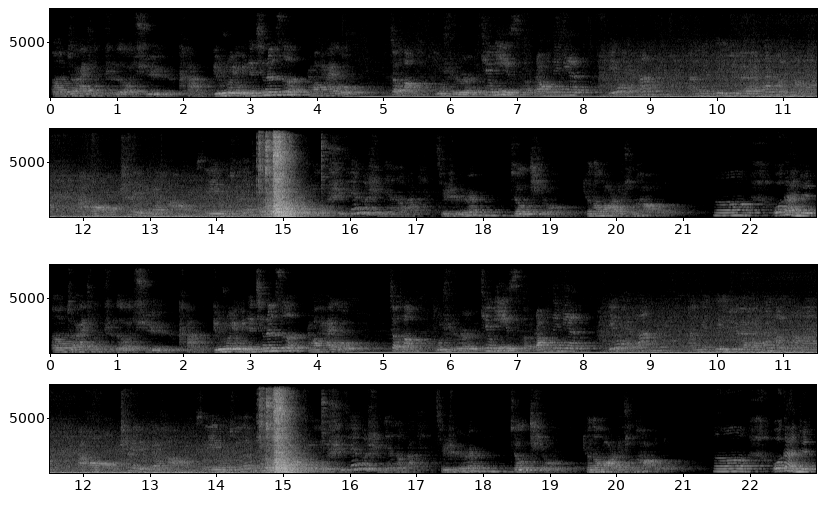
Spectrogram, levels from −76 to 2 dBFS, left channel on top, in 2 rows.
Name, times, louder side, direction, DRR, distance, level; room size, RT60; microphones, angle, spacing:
voice 1, 0.0-4.5 5.1-7.9 8.4-9.1 9.5-17.9 18.4-20.7, right 1 dB, 20° right, -6 dB, 0.6 m, -40 dB
sound 1, 4.4-13.3, right 1 dB, 30° left, 0.3 m, -37 dB
sound 2, 8.2-15.0, equal, 15° left, 0.8 m, -36 dB
sound 3, 14.5-15.9, left 1 dB, 65° left, 0.7 m, -26 dB
voice 2, 17.6-18.5 21.4-22.9, right 1 dB, 70° right, -2 dB, 0.5 m, -39 dB
3.6 x 2.0 x 2.4 m, 1.5 s
head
